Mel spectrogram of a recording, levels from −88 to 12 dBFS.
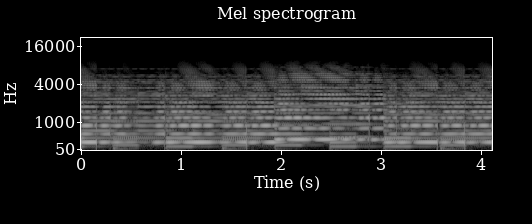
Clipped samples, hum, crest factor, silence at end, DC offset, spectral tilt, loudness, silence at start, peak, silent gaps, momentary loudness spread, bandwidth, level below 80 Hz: under 0.1%; none; 14 dB; 0 s; under 0.1%; -4.5 dB/octave; -28 LUFS; 0 s; -14 dBFS; none; 5 LU; 8.8 kHz; -64 dBFS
